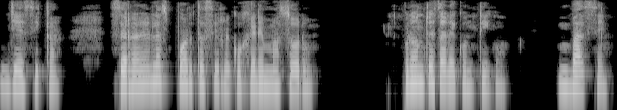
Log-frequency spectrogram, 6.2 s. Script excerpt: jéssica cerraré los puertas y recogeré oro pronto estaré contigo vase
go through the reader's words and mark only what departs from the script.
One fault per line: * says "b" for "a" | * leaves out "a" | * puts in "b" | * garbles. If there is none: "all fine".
* says "las" for "los"
* puts in "más"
